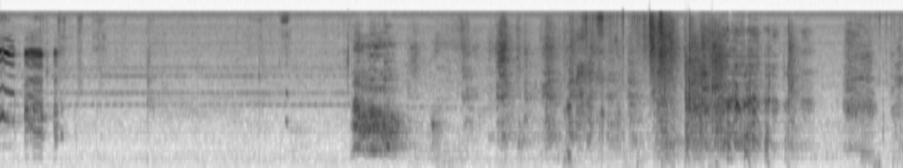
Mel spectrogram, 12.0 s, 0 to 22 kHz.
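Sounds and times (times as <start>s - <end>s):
dog barking excitedly: 4.7s - 8.9s.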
